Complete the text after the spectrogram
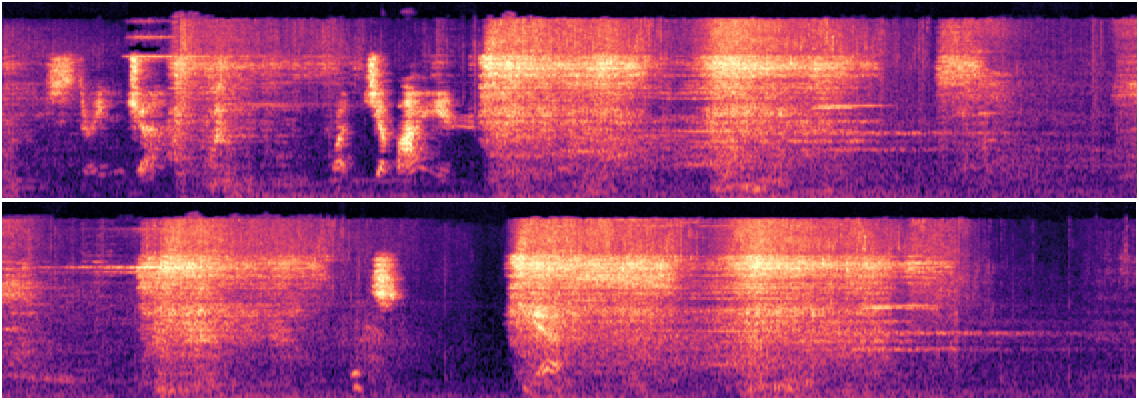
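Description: Weapons clash and slash in a fight.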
